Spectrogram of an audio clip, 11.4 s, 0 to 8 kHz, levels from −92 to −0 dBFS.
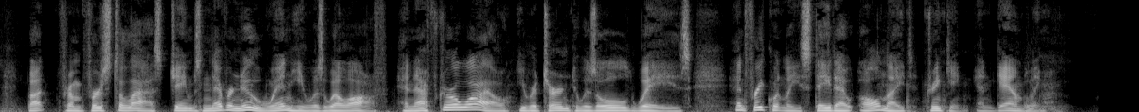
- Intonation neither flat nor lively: Yes, average, 4.4 semitones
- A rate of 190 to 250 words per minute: No, average, 170 wpm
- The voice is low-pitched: Yes, low, 110 Hz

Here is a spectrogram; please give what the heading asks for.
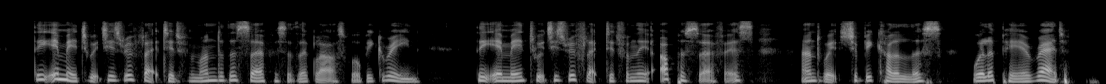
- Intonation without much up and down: No, average, 4.0 semitones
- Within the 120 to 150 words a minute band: No, average, 175 wpm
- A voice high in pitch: No, medium, 165 Hz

